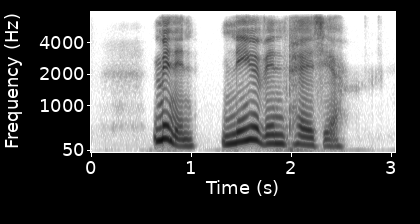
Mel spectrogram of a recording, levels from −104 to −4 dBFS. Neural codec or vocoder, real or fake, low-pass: autoencoder, 48 kHz, 32 numbers a frame, DAC-VAE, trained on Japanese speech; fake; 7.2 kHz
